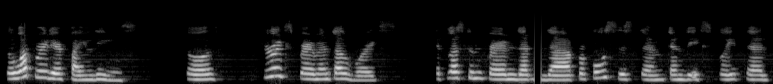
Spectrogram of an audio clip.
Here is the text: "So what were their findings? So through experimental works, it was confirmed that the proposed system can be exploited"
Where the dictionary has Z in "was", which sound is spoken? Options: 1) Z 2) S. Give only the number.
2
